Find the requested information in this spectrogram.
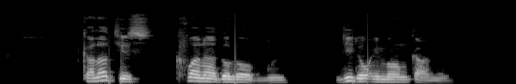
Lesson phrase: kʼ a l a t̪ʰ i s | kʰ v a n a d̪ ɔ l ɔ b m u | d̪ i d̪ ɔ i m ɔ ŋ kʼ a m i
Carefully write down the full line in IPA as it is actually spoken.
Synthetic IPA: kʼ a l a t̪ʰ i s | kʰ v a n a d̪ ɔ l ɔ b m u | d̪ i d̪ ɔ i m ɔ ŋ kʼ a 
